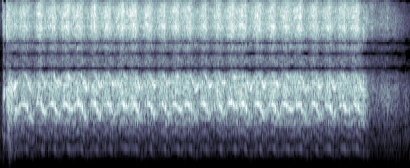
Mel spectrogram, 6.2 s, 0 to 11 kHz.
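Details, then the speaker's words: Timing reset by owner and not skipped, cranked on a non-4WD battery: small starter churns about two beats a second, engine tries but never fires; heavy blow-by haze while cranking, reportedly stopped driving with a noise. "It's only got a small starter motor, but it tries to run, it just won't. So you'll see the amount of blow by that sort of comes out."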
